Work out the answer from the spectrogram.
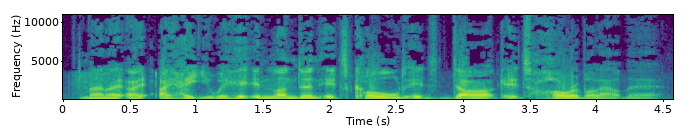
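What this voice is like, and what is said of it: Strained voice, losing his voice. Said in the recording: “I'm hoping my voice will hold up for this interview because I'm kind of losing my voice.”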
